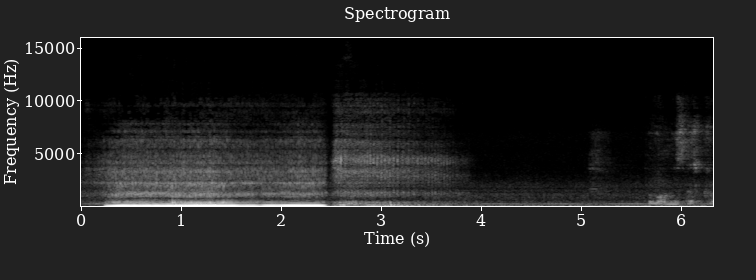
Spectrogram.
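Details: Saint Bernard dog: one very loud, deep, rattling snore followed by a quieter breath out; snoring.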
